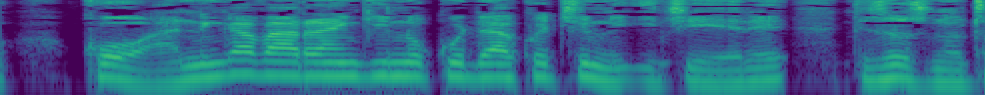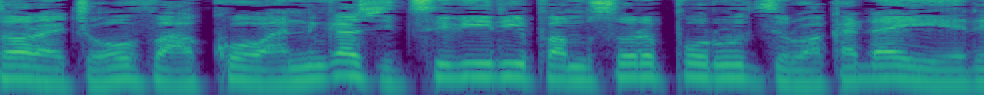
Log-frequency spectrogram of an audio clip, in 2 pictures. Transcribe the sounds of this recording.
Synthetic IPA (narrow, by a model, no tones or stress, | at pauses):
ko̞ɦaniŋɡaʋaɾaŋɡino̞kuɗakwe̞t͡ʃin̤uit͡ʃiɦe̞ːɾe̞ | ndiʐo̞ʐino̞tauɾad͡ʒe̞ɦo̞ːvʱako̞ɦaniŋɡaʐit͡siʋiɾipamuso̞ɾo̞po̞ɾud͡zirwakaɗaiɦe̞ːɾe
